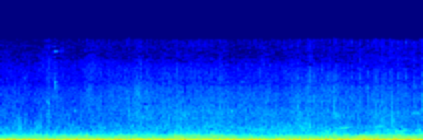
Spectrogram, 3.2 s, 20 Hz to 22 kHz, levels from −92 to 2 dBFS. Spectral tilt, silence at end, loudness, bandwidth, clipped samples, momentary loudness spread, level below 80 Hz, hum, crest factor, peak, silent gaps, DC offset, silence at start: -7.5 dB/octave; 0 s; -33 LUFS; 12 kHz; under 0.1%; 2 LU; -32 dBFS; none; 12 dB; -18 dBFS; none; under 0.1%; 0 s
